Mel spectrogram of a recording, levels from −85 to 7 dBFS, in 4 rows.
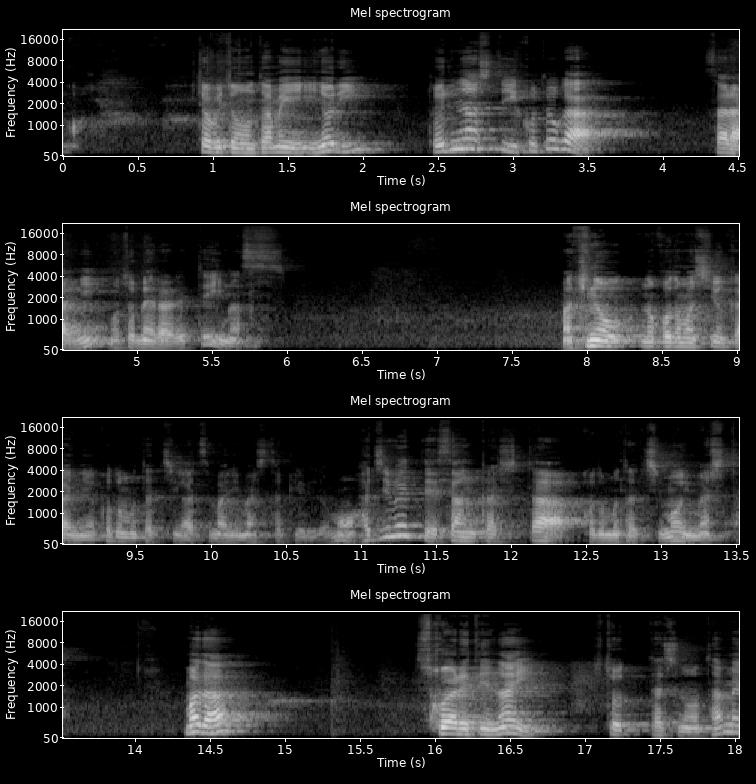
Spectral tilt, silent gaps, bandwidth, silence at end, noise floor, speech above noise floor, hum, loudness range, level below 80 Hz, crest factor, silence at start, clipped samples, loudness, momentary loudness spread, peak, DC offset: -5.5 dB/octave; none; 19 kHz; 0 s; -59 dBFS; 38 dB; none; 7 LU; -82 dBFS; 22 dB; 0.05 s; under 0.1%; -21 LUFS; 18 LU; 0 dBFS; under 0.1%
